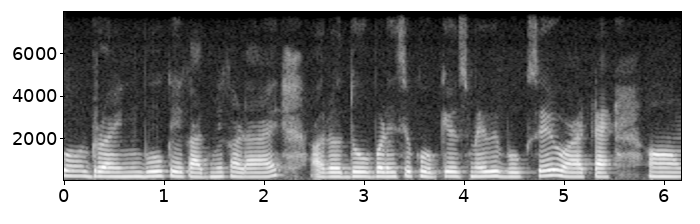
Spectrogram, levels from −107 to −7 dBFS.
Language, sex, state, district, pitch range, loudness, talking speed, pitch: Hindi, female, Chandigarh, Chandigarh, 200-225 Hz, -15 LUFS, 145 wpm, 210 Hz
